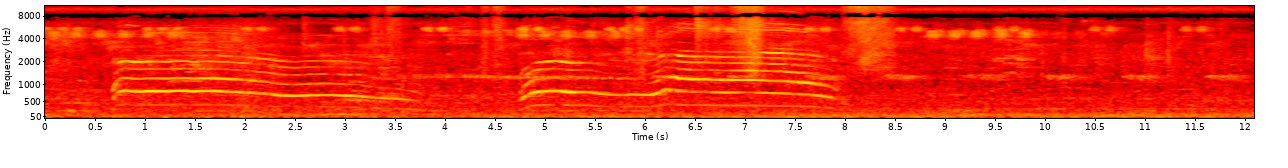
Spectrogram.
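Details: Morning fight between two fierce cats: loud, nasal caterwauls held for several seconds, bending slightly downward, a second rising-then-falling wail following after a pause, with persistent insect chirping and a faint hum behind.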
